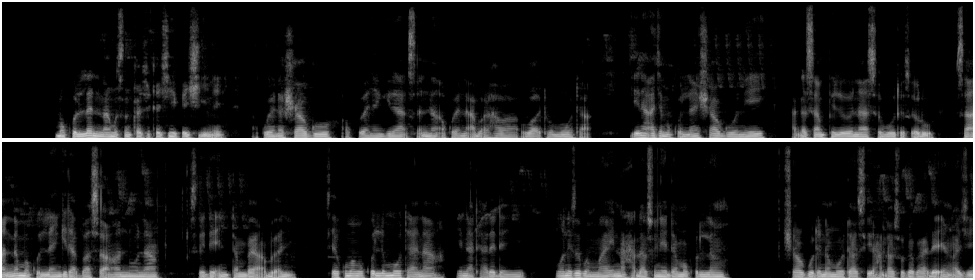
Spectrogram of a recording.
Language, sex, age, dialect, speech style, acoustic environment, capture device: Hausa, male, 25-34, Nigeria - Kano, happy; relaxed; excited; anxious, people talking; nature; silence; music, mobile / Linux / Chrome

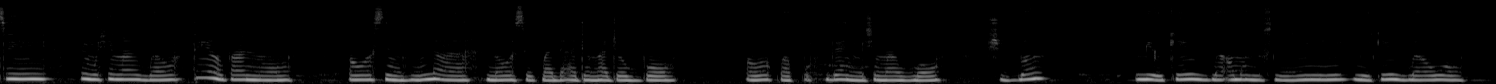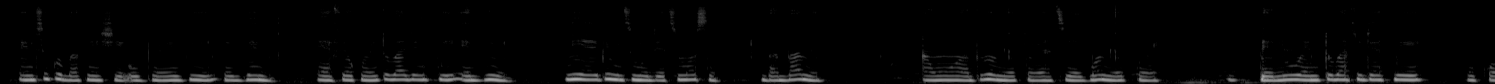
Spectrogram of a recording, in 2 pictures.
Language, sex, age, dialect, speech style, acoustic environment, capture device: Yoruba, female, 25-34, Nigeria - Nigerian Standard, focused, nature, mobile / Linux / Chrome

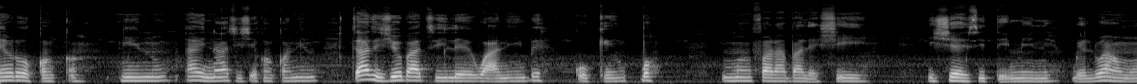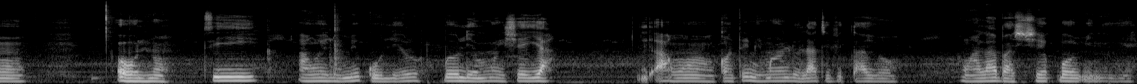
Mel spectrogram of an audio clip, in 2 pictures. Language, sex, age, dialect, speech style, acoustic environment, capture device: Yoruba, female, 35-44, Nigeria - Ibadan, happy; relaxed, appliances; nature; people talking, mobile / Linux / Chrome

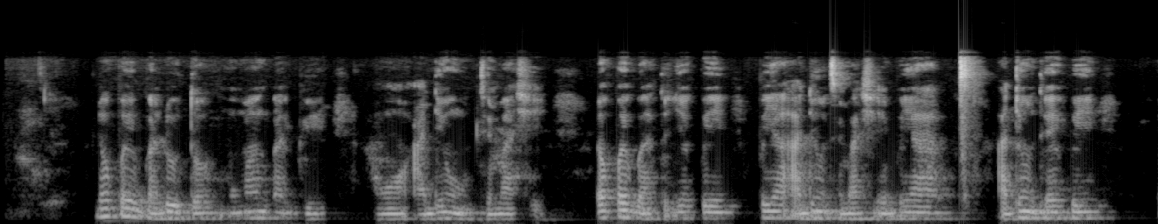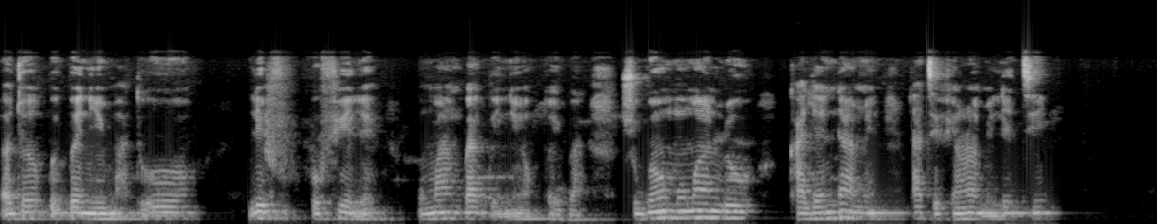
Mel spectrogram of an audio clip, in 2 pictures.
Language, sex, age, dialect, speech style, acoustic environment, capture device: Yoruba, male, 18-24, Nigeria - Nigerian Standard, relaxed; focused, nature; people talking, mobile / Android / Chrome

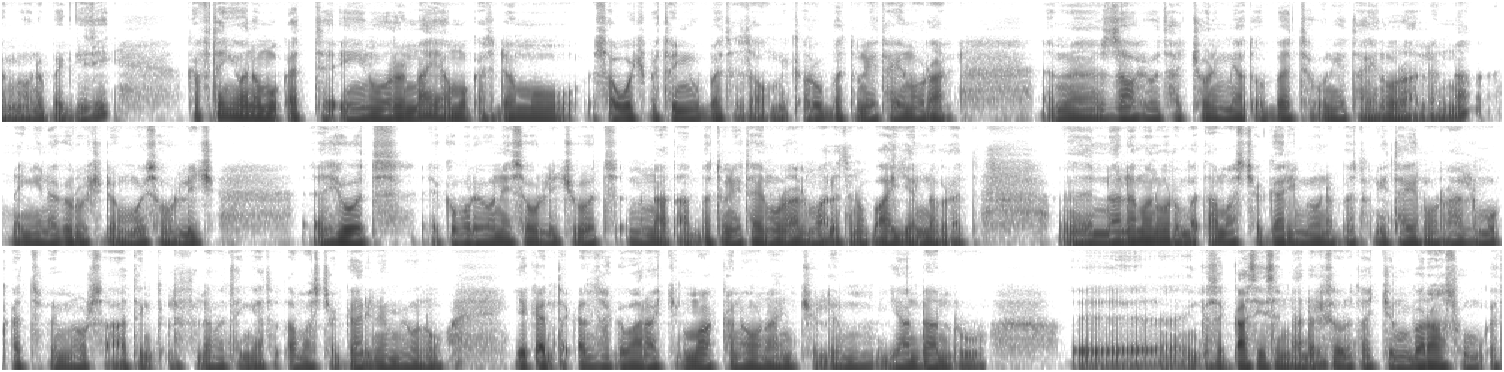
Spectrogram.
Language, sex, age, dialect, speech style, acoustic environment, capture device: Amharic, male, 18-24, Ethiopia - Addis Ababa, relaxed, nature, mobile / Linux / Chrome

